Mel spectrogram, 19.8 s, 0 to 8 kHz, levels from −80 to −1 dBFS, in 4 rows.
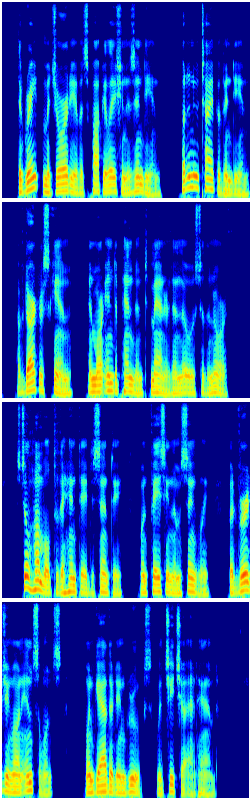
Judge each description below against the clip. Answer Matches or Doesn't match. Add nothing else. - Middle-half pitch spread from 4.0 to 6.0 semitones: Matches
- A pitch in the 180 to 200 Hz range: Doesn't match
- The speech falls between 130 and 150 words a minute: Matches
